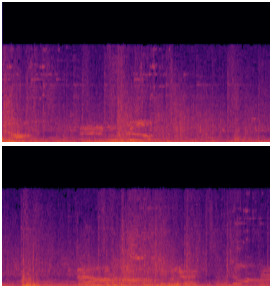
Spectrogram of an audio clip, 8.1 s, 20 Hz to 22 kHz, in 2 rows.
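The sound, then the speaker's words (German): A video game brawl set in 1988 Japan: loud, dense punches, smacks and crashes follow one another rapidly, with whooshes and bright cash-register rings chiming as money bursts from enemies on heavy hits, through the steady clamor of the fight. “Und hört ihr, wie bei diesen Prügeleien die Kasse klingelt?”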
